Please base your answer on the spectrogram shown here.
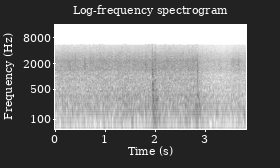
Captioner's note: none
